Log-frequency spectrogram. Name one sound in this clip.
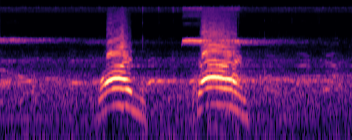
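A man shouts loudly twice.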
